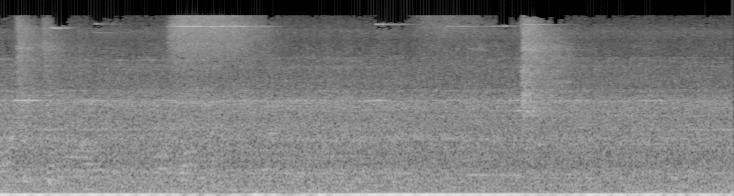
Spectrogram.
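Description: Hong Kong double-deck tram running, heard from on board: a steady low rumble with rattle and road noise, and two short hisses about two and five seconds in.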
